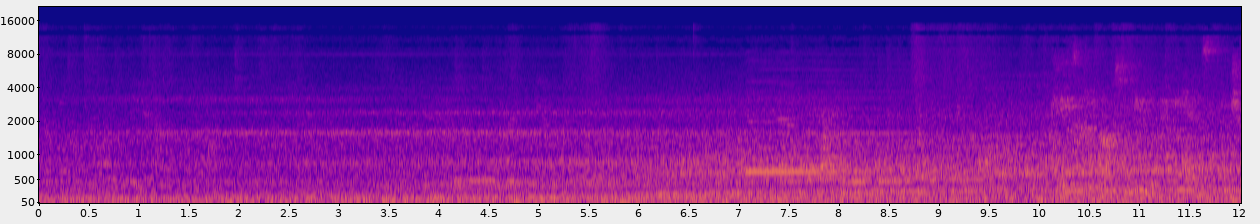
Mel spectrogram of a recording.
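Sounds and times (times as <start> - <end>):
train wheels rumbling on track: 0.0 - 12.0.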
